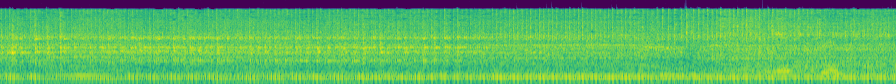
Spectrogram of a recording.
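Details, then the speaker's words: Log splitter small engine after welding repairs to its shutoff linkage: runs at a steady, even speed with a consistent buzzy exhaust and no misses or knocks; running healthy. "yeah i'll start it up so you can hear it run let's sit here and turn the switch on should start first pull i think don't move"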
